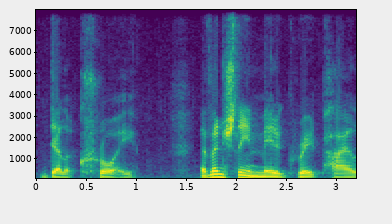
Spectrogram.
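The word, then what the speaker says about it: Delacroix: Harry Jones mcki delacroy the villagers pronounced his name delacroy eventually made a great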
